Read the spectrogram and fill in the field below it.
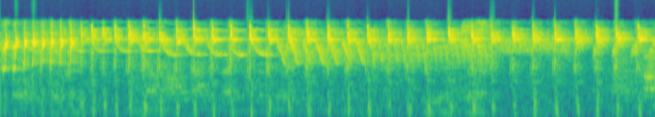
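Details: Champion lovebird singing a fast series of sharp, high chirps, about two or three a second, each sliding slightly downward, forming a steady, ringing chatter with no other clear sounds.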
